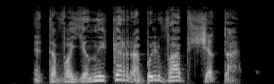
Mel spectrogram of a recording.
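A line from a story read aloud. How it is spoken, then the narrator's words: Almost hissing. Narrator (Russian): почти прошипела свежеиспеченная морячка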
